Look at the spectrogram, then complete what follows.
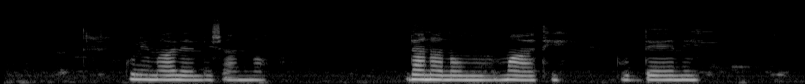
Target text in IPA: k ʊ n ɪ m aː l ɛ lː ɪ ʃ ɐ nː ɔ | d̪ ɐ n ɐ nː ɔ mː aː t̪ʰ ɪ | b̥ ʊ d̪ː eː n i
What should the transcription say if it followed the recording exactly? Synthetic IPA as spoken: k ʊ n ɪ m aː l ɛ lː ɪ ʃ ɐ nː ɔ | d̪ ɐ n ɐ n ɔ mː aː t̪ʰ ɪ | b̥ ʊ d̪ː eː n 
